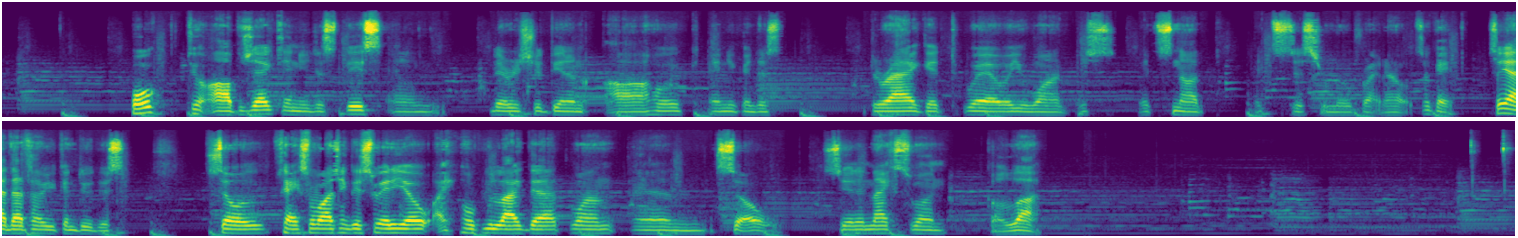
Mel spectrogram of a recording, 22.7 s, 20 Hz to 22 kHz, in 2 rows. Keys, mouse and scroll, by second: 0.5 o, 3.0 Tab, 3.8 click, 4.2 click, 4.7 click, 5.6 g, 7.2-8.2 drag, 9.3 click, 10.5 middle drag, 11.0 shift+middle click, 11.2 middle drag, 22.5 alt+q.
